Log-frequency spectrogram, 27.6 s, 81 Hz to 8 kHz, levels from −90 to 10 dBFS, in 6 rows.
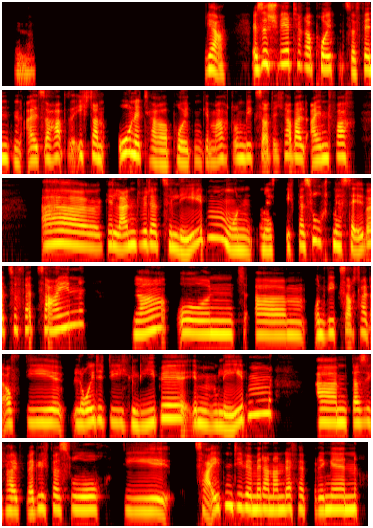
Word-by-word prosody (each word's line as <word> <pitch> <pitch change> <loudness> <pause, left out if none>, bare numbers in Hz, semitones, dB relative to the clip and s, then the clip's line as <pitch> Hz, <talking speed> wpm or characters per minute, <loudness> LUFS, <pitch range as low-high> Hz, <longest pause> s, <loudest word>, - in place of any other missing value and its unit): Ja. 180 -2 -14 2.2
Ja, - - +3 0.3
es 205 - +2
ist 285 -2 +6
schwer, 275 +1 +3
Therapeuten 220 -4 +1
zu 175 -6 -3
finden. 195 -3 0
Also, 180 +3 -1
habe 210 0 0
ich 225 - -6
dann 205 -4 +2 0.2
ohne 240 -4 +5
Therapeuten 160 0 -2
gemacht 175 +3 -5
und 195 0 -2
wie 205 - -3
gesagt, 205 - -1
ich 100 - -11
habe 210 - +1
halt 195 -4 +2
einfach, 200 +4 +1 0.7
äh, 210 -4 +4
gelernt 205 +2 +2
wieder 215 -3 0
zu 200 - -5
leben 215 - 0
und 165 -4 -2 0.4
mich 185 - -7
versucht, 230 +5 -1
mir 200 -2 +2
selber 175 +7 -1
zu 255 +2 -7
verzeihen, 275 +6 0 0.6
ja, 220 +7 +2
und, 205 -1 +1 0.2
ähm 190 -1 0
und 195 0 -2
wie 210 0 -3
gesagt, 210 - -4
halt 210 -2 -3
auf 185 +1 -2
die 195 -1 0
Leute, 195 +3 +1
die 195 -1 -7
ich 180 0 -11
liebe 185 +6 -2
im 190 -8 +1
Leben, 230 - 0 0.6
ähm, 195 -1 +3
dass 195 0 +1
ich 195 -1 -7
halt 185 -1 -1
wirklich 195 +4 -2
versuche, 205 -1 +1 0.3
die 185 - 0 0.3
Zeiten, 245 +6 +1
die 235 -1 -3
wir 220 - +4
miteinander 205 0 +2
verbringen 205 +1 0
200 Hz, 130 wpm, -23 LUFS, 185-215 Hz, 2.2 s, ist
